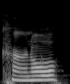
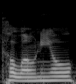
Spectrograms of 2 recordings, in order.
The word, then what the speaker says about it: colonel: This is like when you ask to read Colonel and you said it like colonial or whatever.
